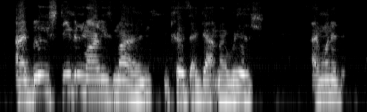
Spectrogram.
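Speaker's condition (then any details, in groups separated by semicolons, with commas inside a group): Cerebral palsy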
